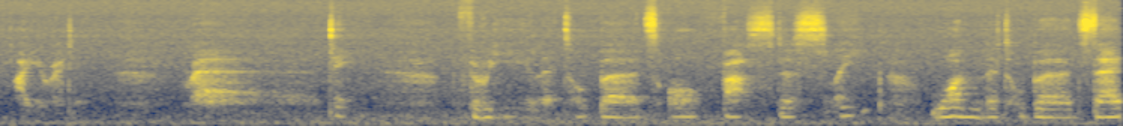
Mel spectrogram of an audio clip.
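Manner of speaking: soft, quiet storytime whisper. Leading children in a rhyme about birds going to sleep, in a quiet voice. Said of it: "Remember to use your quiet voice".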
